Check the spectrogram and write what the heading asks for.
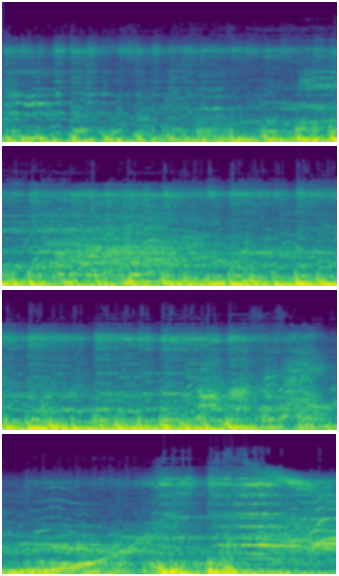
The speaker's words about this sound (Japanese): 花火が花火が上がりました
